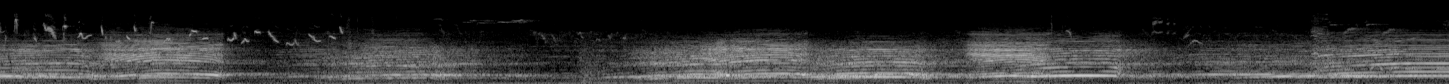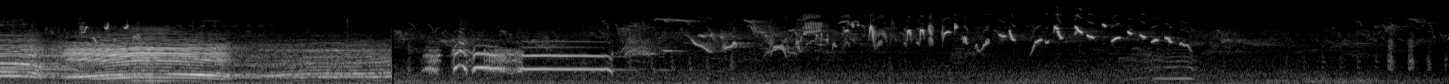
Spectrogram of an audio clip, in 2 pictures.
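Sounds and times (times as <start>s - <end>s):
high bird chirps: 0.0s - 6.7s, 9.8s - 17.8s
cattle mooing: 0.0s - 18.4s.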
